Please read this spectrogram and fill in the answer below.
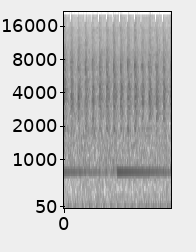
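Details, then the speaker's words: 1977 Ford Bronco at an auction lot, just started: fast steady ticking over an uneven, stumbling idle with a dead miss; oil pressure reads 40 PSI; a tapping lifter and lifter damage are suspected but the cause is unconfirmed; ticking with misfire. "dead Miss tapping lifter oh that's a shame that's a shame yeah that sounds like lifter damage"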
